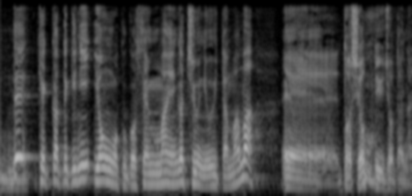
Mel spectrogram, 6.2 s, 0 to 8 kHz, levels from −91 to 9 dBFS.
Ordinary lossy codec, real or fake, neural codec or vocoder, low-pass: none; real; none; 7.2 kHz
